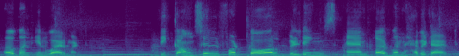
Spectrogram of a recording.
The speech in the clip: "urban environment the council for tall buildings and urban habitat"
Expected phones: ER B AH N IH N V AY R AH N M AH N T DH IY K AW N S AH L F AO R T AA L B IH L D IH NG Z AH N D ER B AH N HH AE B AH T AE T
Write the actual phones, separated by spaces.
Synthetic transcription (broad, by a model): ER B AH N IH N V AY AH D M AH N T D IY K AW N S AH L F AO R T AA L B IH L D IH NG Z AH N D ER B AH N HH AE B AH T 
